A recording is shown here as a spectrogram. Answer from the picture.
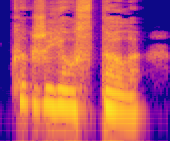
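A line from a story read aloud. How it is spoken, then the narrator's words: Exhaled, tired. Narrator (Russian): Выдохнула я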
